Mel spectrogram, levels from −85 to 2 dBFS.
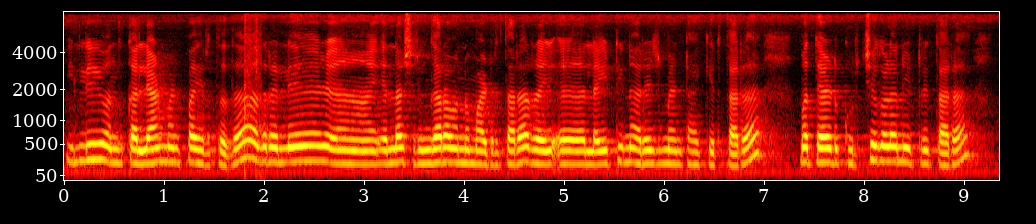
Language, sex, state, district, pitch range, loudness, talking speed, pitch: Kannada, female, Karnataka, Dharwad, 195-225 Hz, -23 LUFS, 120 wpm, 210 Hz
